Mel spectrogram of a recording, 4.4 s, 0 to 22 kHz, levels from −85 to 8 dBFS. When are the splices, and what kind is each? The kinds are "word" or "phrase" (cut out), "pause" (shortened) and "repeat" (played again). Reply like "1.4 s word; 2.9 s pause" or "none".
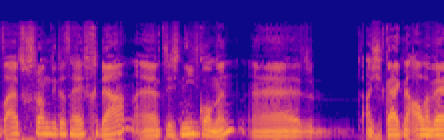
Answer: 1.6 s word; 2.0 s word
